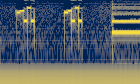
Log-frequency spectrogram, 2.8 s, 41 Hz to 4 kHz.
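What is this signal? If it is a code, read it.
Five-tone selective call (ZVEI), heard as quick runs of five tones, tones of about 70 ms. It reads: 89333 89333
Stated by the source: ZVEI five-tone call received by SDR.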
